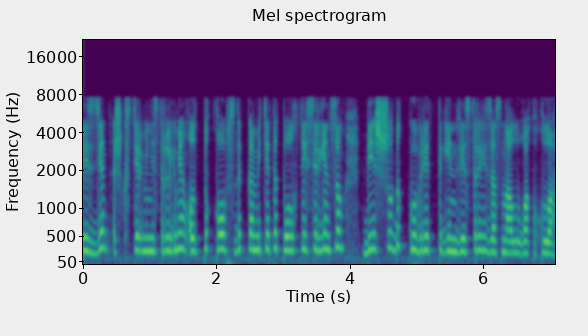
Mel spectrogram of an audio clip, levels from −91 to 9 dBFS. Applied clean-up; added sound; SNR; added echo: none; none; none; none.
